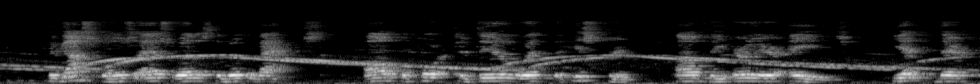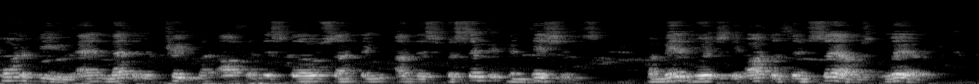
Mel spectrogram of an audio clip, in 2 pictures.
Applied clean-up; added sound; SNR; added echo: classical method WPE with log-MMSE.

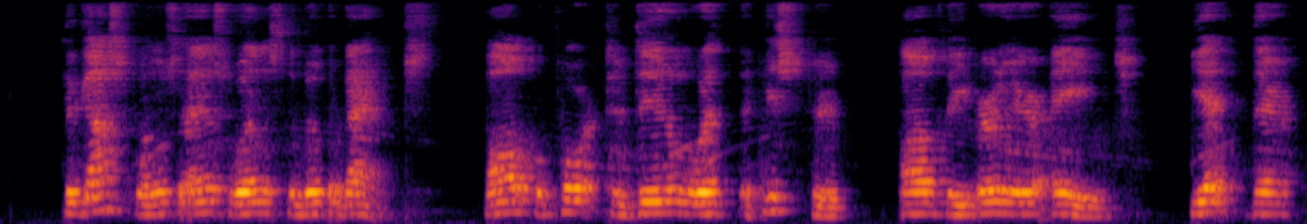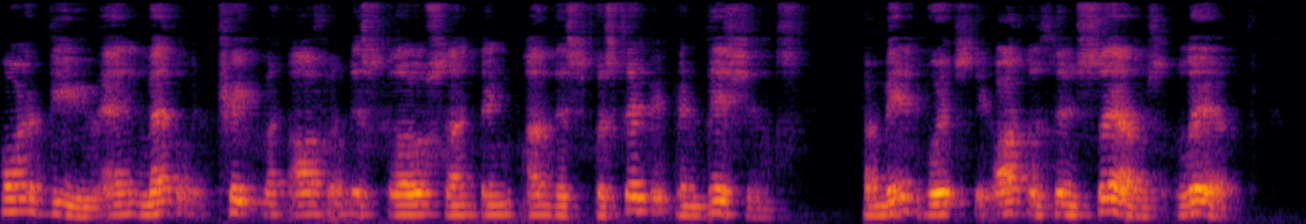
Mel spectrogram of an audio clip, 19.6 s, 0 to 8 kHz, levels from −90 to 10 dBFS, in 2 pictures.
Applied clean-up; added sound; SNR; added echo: neural mask model DeepFilterNet 3.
